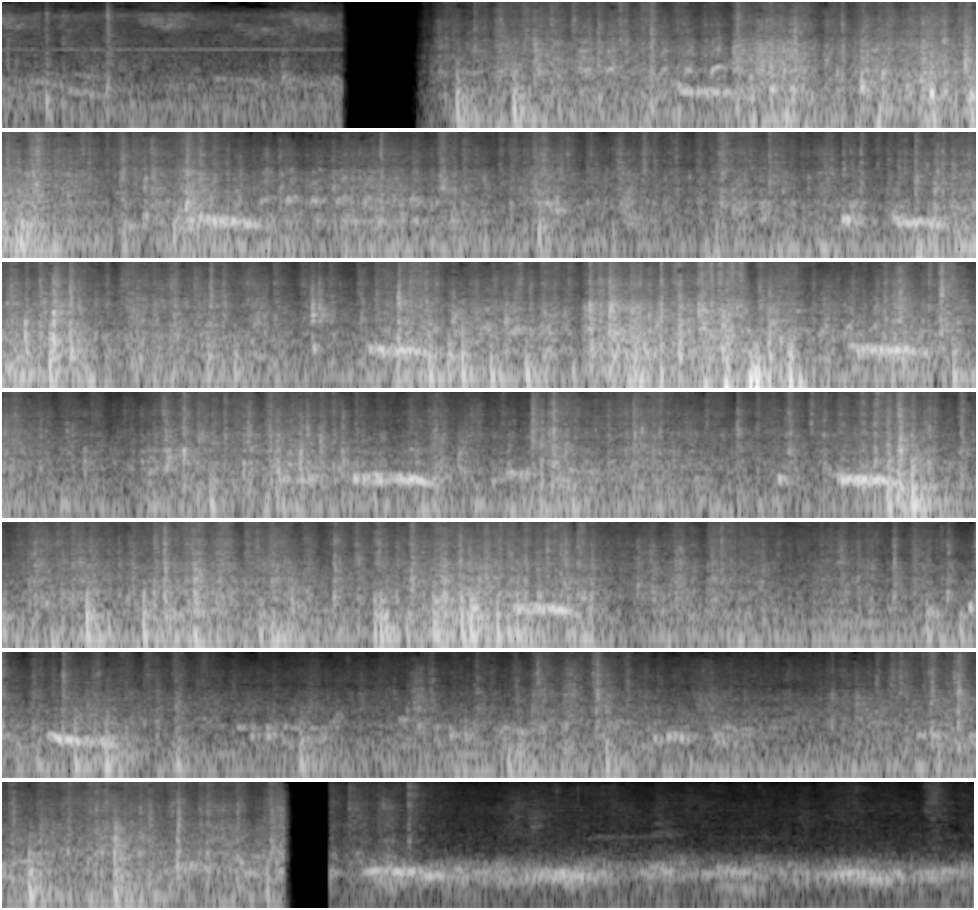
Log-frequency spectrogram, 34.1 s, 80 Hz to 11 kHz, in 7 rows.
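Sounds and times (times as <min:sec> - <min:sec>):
wing flaps: 0:02.1 - 0:31.4
scuffling on perches: 0:02.2 - 0:32.1
pigeons cooing: 0:02.8 - 0:34.0.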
